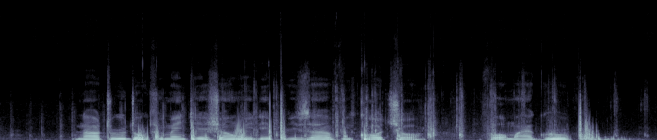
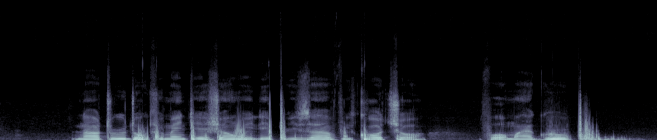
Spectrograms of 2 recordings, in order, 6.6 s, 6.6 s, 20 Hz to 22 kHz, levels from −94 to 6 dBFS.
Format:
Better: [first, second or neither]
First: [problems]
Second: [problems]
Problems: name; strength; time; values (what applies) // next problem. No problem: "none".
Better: second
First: background sound (Livestock, farm animals, working animals); 19 dB below the speech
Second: none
